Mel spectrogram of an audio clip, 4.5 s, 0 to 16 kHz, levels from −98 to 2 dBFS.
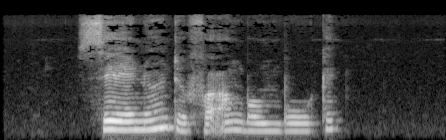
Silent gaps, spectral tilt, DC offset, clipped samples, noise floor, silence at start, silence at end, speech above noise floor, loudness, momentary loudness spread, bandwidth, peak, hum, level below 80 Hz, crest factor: none; -5 dB/octave; under 0.1%; under 0.1%; -65 dBFS; 0.8 s; 1.1 s; 48 dB; -17 LUFS; 16 LU; 11.5 kHz; 0 dBFS; none; -64 dBFS; 18 dB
